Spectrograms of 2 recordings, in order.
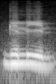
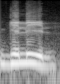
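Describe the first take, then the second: Both takes have the same delivery.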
